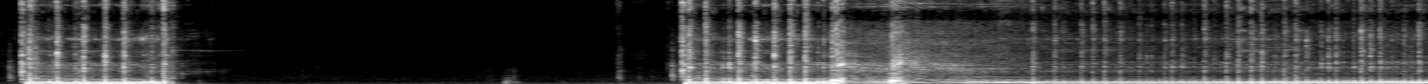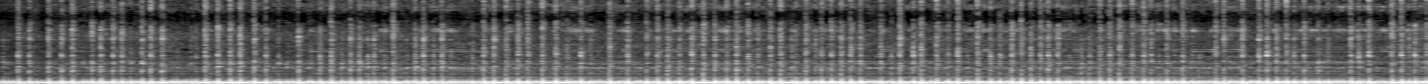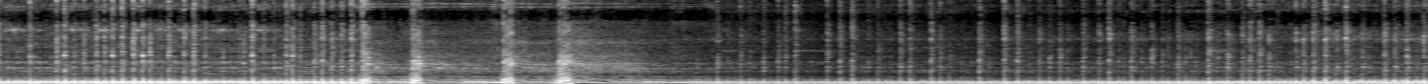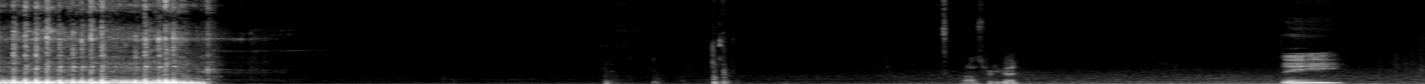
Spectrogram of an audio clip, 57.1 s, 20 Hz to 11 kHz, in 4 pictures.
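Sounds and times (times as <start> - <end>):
chainsaw engine revving: 0.0 - 2.1, 6.7 - 45.6.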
